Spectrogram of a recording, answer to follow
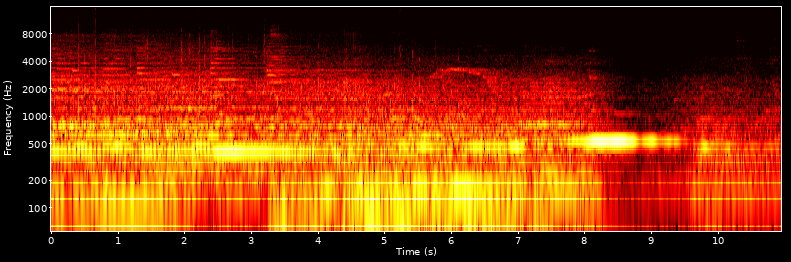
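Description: Live duet of a man and a woman singing with band backing through a hall PA, held sustained notes over a steady bass. The song closes on a long, loud held note about eight seconds in, and the music drops away about a second later.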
